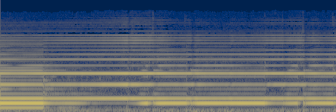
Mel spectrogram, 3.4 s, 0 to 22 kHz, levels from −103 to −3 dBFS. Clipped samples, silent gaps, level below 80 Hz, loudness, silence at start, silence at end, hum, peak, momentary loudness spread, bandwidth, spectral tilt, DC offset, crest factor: under 0.1%; none; -54 dBFS; -27 LUFS; 0 s; 0 s; none; -12 dBFS; 4 LU; 10 kHz; -6 dB/octave; under 0.1%; 14 dB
